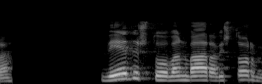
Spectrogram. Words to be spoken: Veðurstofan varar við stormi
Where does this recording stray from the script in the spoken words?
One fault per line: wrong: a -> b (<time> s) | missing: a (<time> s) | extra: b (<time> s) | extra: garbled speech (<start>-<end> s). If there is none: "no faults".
no faults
